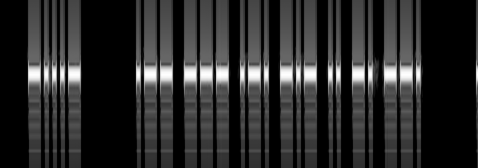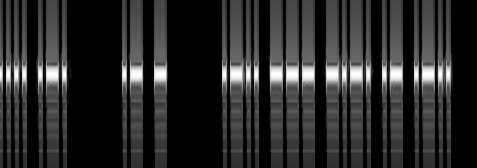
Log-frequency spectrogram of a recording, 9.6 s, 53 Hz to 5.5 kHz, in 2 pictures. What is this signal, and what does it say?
Morse code, heard as a keyed tone, about 30 wpm, 700 Hz. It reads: <BT> WORKING HR AT LOCAL
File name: UK MASTER QSOs TRAINING / 30WPM / UK MASTER QSOs 0005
